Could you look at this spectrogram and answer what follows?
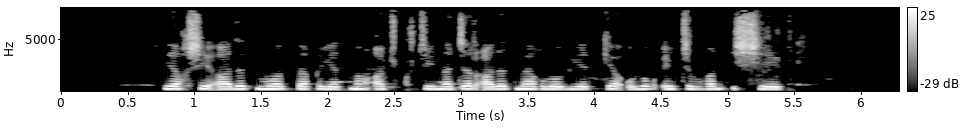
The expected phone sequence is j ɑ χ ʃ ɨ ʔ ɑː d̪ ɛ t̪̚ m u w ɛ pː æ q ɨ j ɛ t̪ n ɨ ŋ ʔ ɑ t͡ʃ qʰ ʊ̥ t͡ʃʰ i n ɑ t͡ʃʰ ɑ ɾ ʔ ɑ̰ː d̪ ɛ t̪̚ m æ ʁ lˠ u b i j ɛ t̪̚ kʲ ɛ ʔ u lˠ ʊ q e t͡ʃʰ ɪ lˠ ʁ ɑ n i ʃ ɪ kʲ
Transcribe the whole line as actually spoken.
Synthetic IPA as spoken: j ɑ χ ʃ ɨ ʔ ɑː d̪ ɛ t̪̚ m u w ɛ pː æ q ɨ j ɛ t̪ n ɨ ŋ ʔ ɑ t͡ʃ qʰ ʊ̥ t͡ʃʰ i n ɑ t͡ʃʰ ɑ ɾ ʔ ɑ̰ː d̪ ɛ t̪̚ m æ ʁ lˠ u b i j ɛ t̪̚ kʲ ɛ ʔ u lˠ ʊ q e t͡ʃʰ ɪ lˠ ʁ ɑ n i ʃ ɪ kʲ

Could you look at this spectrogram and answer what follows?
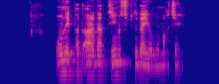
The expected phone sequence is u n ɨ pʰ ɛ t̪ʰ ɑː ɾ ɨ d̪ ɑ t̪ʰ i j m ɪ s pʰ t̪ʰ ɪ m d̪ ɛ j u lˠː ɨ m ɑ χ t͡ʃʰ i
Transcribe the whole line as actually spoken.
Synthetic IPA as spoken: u n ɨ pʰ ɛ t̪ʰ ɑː ɾ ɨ d̪ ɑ t̪ʰ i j m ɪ s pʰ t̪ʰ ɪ d̪ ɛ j o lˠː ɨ m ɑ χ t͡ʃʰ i

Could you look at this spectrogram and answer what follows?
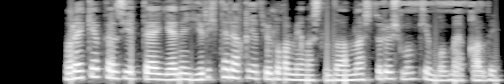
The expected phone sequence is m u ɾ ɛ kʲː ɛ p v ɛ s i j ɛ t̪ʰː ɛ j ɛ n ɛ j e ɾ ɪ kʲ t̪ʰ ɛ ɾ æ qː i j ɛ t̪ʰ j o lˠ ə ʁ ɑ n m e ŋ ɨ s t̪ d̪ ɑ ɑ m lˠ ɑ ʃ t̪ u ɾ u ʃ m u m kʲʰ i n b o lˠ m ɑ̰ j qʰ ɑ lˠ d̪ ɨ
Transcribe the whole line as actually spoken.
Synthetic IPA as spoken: m u ɾ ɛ kʲː ɛ p v ɛ z i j ɛ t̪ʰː ɛ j ɛ n ɛ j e ɾ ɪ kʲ t̪ʰ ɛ ɾ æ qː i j ɛ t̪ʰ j o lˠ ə ʁ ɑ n m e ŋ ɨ ʃ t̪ d̪ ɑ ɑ m lˠ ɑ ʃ t̪ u ɾ u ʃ m u m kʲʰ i n b o lˠ m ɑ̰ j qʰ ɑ lˠ d̪ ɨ

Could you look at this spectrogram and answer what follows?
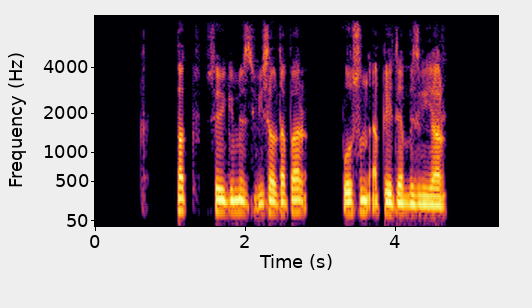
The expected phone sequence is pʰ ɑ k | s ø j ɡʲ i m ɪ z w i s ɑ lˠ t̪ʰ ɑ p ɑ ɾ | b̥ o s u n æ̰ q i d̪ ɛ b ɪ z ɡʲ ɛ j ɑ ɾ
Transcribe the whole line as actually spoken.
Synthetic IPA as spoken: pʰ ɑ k | s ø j ɡʲ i m ɪ z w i s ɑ lˠ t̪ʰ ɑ p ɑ ɾ | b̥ o s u n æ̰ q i d̪ ɛ b ɪ z ɡʲ ɛ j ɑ ɾ

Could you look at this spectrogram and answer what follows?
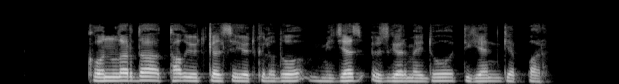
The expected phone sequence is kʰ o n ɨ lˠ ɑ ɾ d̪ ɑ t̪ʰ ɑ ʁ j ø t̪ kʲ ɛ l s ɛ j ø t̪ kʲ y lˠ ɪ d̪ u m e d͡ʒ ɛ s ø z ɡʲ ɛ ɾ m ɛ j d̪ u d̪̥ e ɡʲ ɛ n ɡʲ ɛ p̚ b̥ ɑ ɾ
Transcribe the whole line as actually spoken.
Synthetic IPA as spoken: kʰ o n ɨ lˠ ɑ ɾ d̪ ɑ t̪ʰ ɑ ʁ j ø t̪ kʲ ɛ l s ɛ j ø t̪ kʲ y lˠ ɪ d̪ u m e d͡ʒ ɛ z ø z ɡʲ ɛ ɾ m ɛ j d̪ u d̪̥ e ɡʲ ɛ n ɡʲ ɛ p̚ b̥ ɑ ɾ

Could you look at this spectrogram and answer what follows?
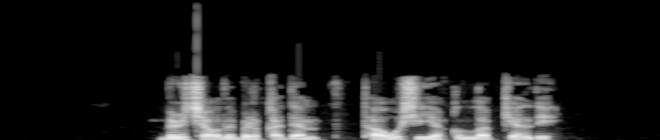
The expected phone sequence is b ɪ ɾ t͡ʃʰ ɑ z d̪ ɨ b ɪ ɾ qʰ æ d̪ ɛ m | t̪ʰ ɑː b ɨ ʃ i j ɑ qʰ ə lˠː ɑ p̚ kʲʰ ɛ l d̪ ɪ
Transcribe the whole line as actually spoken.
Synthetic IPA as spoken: b ɪ ɾ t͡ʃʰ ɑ ʁ d̪ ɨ b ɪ ɾ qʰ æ d̪ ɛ m | t̪ʰ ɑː w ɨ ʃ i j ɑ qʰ ə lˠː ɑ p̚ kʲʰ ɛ l d̪ ɪ

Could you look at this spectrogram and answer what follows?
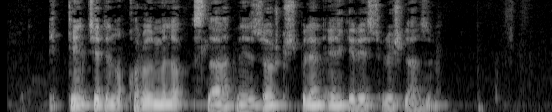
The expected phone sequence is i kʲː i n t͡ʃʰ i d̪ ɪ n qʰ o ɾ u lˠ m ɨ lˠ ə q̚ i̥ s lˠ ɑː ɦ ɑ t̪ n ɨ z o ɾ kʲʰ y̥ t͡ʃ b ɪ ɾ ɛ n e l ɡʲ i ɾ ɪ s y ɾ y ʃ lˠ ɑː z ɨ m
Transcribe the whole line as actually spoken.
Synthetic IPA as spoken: i kʲː i n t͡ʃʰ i d̪ ɪ n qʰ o ɾ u lˠ m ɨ lˠ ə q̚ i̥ s lˠ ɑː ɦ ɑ t̪ n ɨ z o ɾ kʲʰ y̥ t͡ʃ b ɪ l ɛ n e l ɡʲ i ɾ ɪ s y ɾ y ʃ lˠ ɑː z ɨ m

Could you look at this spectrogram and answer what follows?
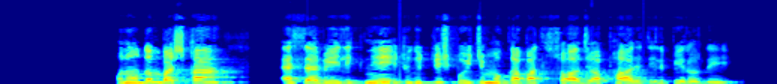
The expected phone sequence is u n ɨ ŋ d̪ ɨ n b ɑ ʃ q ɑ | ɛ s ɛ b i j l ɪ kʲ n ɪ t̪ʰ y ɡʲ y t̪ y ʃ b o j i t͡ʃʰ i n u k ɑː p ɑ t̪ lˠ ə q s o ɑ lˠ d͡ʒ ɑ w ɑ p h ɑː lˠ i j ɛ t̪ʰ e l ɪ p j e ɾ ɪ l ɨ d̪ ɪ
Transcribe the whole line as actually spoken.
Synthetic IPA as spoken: u n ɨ ŋ d̪ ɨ n b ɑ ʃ q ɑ | ɛ s ɛ b i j l ɪ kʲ n ɪ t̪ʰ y ɡʲ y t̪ y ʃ b o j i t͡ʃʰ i m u k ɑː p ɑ t̪ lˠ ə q s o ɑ lˠ d͡ʒ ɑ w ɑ p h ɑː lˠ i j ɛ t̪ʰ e l ɪ p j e ɾ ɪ l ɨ d̪ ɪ

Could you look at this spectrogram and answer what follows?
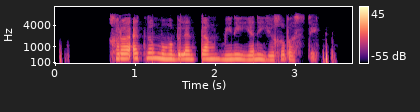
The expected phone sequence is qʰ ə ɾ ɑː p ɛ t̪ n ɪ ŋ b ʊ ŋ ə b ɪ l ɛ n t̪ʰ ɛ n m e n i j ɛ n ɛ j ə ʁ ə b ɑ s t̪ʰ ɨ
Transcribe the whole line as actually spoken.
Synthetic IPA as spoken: qʰ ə ɾ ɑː ʔ ɛ t̪ n ɪ ŋ m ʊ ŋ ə b ɪ l ɛ n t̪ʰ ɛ ŋ m e n ɪ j ɛ n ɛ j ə ʁ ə b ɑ s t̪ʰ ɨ

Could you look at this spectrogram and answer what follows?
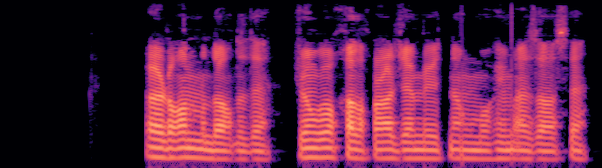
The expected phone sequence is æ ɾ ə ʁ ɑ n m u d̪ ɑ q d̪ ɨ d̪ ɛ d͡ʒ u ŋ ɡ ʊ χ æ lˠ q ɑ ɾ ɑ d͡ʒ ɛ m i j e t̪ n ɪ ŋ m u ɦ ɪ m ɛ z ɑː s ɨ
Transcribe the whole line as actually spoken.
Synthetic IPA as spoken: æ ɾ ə ʁ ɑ n m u d̪ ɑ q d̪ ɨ d̪ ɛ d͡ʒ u ŋ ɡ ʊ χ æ lˠ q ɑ ɾ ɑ d͡ʒ ɛ m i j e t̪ n ɪ ŋ m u ɦ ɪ m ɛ z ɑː s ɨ

